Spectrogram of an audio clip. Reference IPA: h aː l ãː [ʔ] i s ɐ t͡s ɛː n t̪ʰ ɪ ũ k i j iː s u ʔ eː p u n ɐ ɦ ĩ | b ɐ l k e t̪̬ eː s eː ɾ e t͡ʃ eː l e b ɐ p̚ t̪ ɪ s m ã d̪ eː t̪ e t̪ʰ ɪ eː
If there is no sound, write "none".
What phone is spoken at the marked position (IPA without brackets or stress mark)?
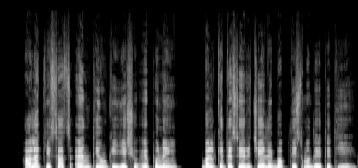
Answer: k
